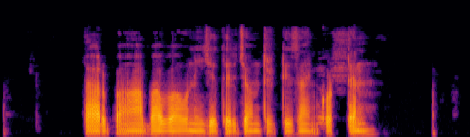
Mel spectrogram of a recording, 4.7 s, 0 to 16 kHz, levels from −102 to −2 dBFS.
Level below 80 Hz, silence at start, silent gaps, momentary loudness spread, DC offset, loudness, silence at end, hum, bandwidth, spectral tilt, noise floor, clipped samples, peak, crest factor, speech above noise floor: -54 dBFS; 0.85 s; none; 7 LU; under 0.1%; -23 LUFS; 0.35 s; none; 7.8 kHz; -7.5 dB/octave; -83 dBFS; under 0.1%; -2 dBFS; 22 dB; 61 dB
